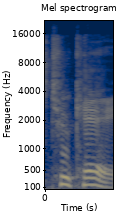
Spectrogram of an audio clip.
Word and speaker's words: toque: You have to pronounce it properly. It's 2K. It's not 2K. It's a 2K.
